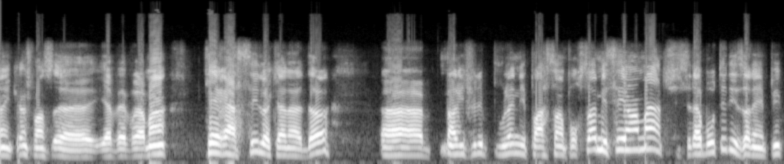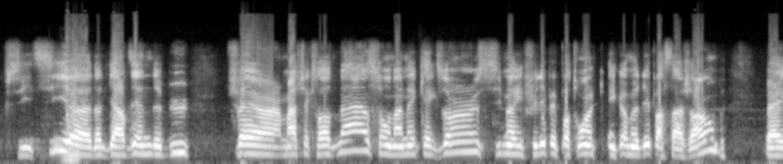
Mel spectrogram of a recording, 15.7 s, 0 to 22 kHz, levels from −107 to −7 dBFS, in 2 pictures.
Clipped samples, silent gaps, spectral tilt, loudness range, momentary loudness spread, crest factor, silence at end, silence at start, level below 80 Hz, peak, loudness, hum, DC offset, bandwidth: 0.1%; none; -4.5 dB/octave; 2 LU; 8 LU; 12 dB; 0 s; 0 s; -44 dBFS; 0 dBFS; -11 LUFS; none; under 0.1%; 12 kHz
